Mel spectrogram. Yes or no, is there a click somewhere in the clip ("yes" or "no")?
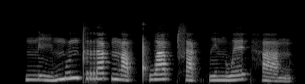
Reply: no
